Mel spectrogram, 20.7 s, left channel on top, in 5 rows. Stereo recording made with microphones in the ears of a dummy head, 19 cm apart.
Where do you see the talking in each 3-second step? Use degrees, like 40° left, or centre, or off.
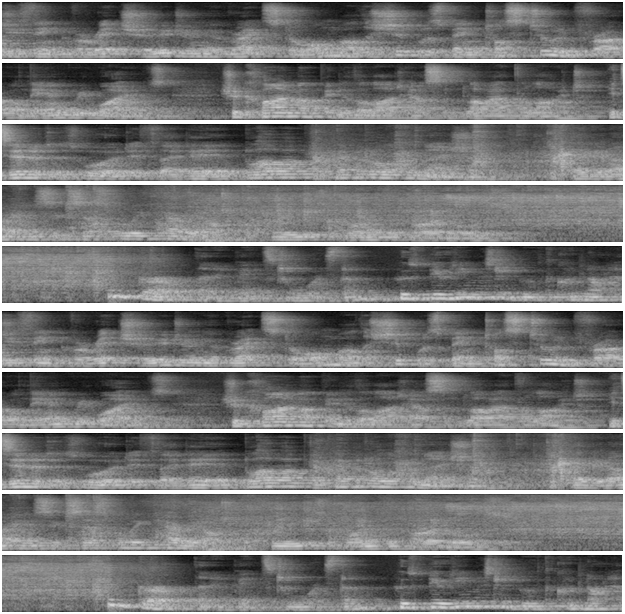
50° right, centre, 30° left, 30° right, 60° right, 60° right, 60° right.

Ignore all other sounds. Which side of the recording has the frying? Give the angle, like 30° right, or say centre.
10° left.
